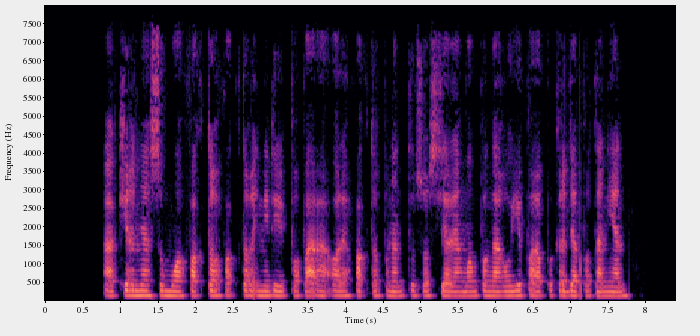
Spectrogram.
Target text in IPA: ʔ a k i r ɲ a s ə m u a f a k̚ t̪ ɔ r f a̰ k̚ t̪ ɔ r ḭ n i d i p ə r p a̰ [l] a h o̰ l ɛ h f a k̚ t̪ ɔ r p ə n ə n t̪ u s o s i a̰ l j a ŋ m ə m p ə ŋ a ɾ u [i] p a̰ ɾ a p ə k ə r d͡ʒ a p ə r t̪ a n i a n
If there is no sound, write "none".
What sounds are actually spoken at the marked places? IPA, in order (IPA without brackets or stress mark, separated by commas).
ɾ, i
